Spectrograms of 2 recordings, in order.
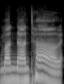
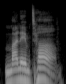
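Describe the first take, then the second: First: The word 'name' is blurred to sound like 'non'. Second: The word 'name' is said plainly and clearly. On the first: The speaker calls it right. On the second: The speaker calls it wrong.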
